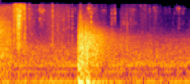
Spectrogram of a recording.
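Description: A rifle rattles as it is raised to aim.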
